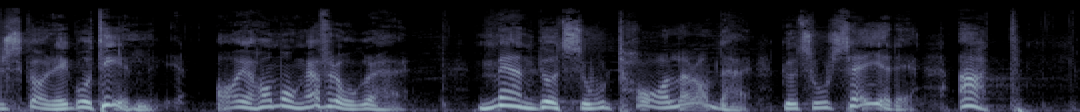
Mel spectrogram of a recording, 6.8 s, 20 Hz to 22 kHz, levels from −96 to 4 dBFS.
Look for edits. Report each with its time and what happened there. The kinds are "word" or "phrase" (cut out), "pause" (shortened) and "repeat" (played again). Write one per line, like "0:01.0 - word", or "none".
none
